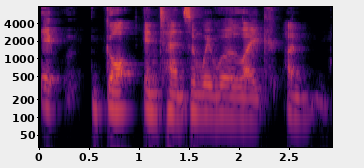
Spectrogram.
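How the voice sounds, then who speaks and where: A man speaks in a mid-pitched voice, as a game master chatting after a session. His delivery is casual and conversational, explaining rules and story choices to a group. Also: slow, darkish tone. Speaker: game master of an actual-play podcast. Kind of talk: casual post-game discussion.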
